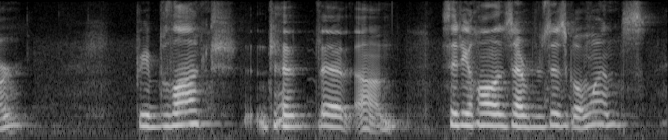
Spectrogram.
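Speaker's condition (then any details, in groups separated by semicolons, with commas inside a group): Cerebral palsy; since birth; 50 years old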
